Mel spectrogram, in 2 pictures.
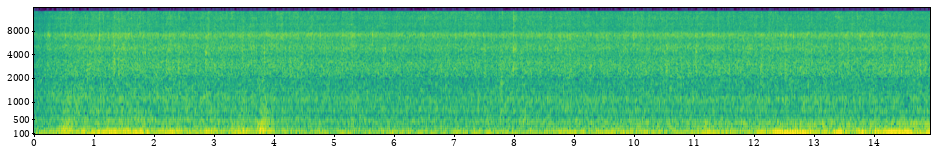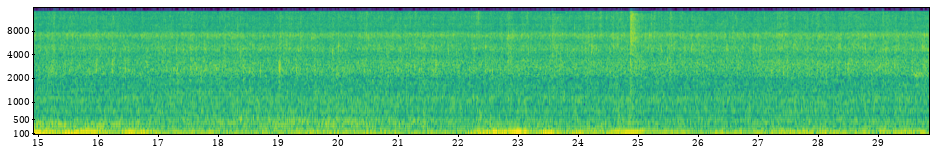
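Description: Chicken fillets frying in butter in a cast-iron skillet: a steady crackling sizzle, with a couple of sharper clicks about three-quarters of the way through.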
